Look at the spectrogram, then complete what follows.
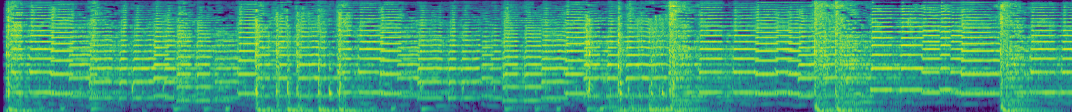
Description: Saxophone Instrumental Ringtone; punjabi instrumental ringtone

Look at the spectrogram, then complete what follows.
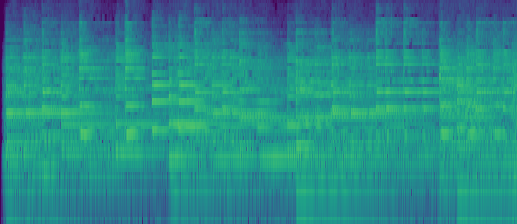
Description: Piano

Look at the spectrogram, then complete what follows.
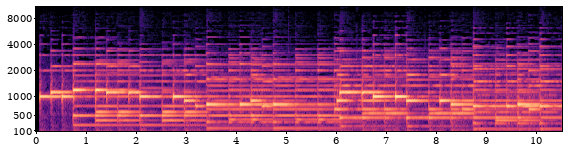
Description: Piano

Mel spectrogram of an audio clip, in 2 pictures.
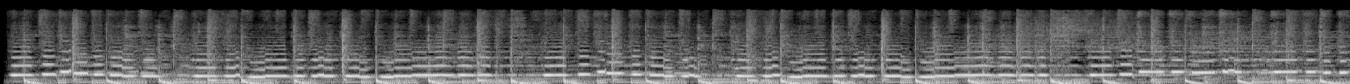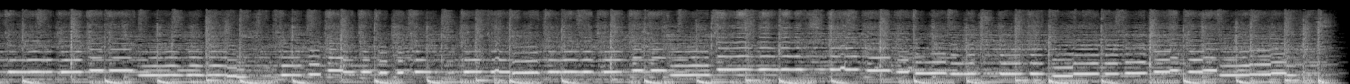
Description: Flute Instrumental Ringtone

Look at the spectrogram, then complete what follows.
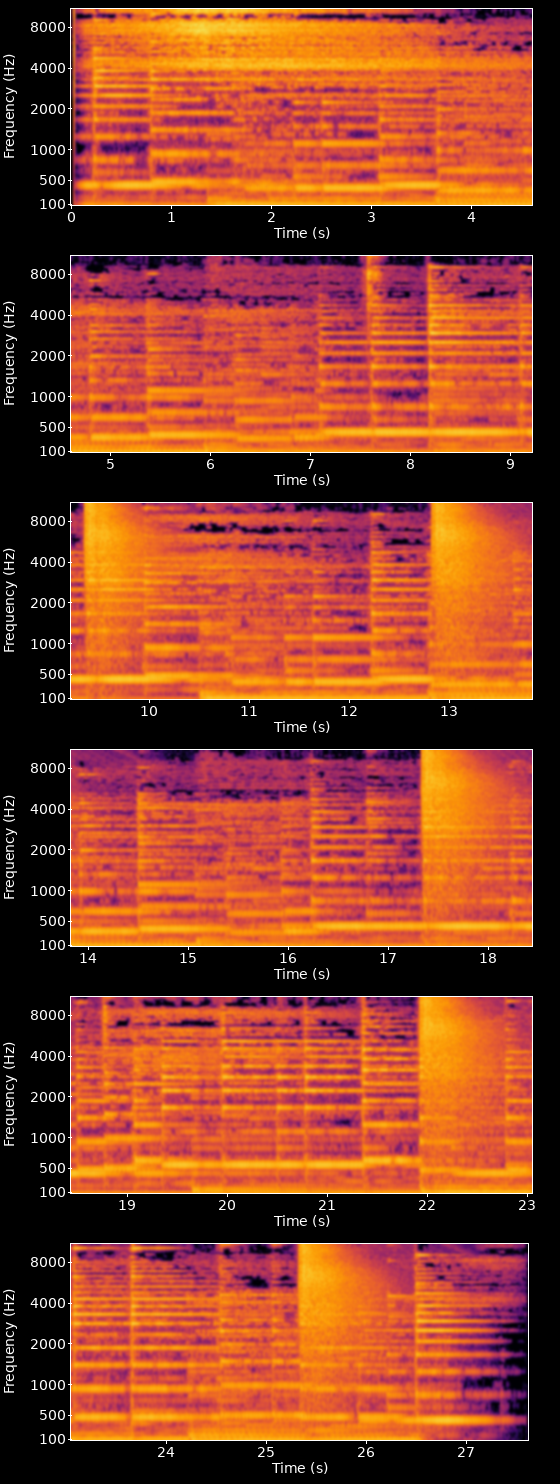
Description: Piano Instrumental Ringtone

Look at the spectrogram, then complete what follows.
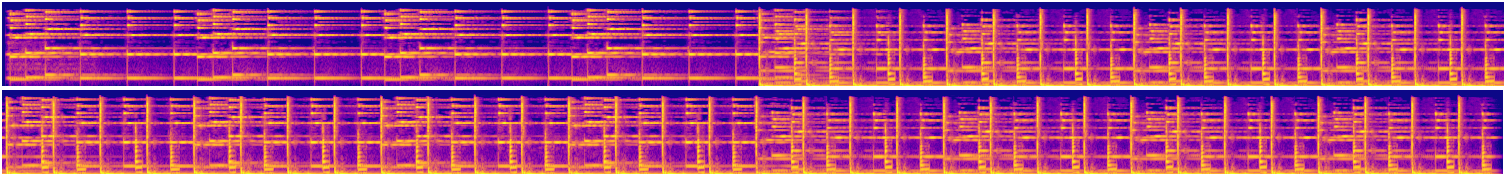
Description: Xylophone Instrumental Ringtone

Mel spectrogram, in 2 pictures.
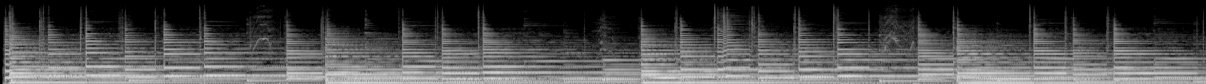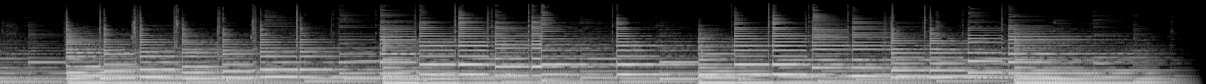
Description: Guitar Music Ringtone; Ashique 2

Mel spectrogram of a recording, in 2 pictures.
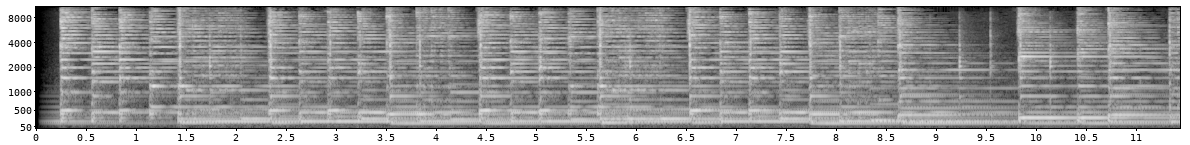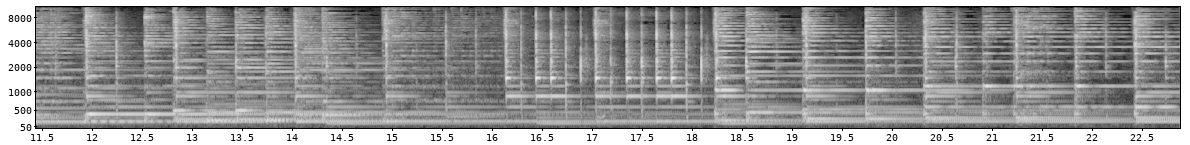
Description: Santoor Instrumental Ringtone, devotional

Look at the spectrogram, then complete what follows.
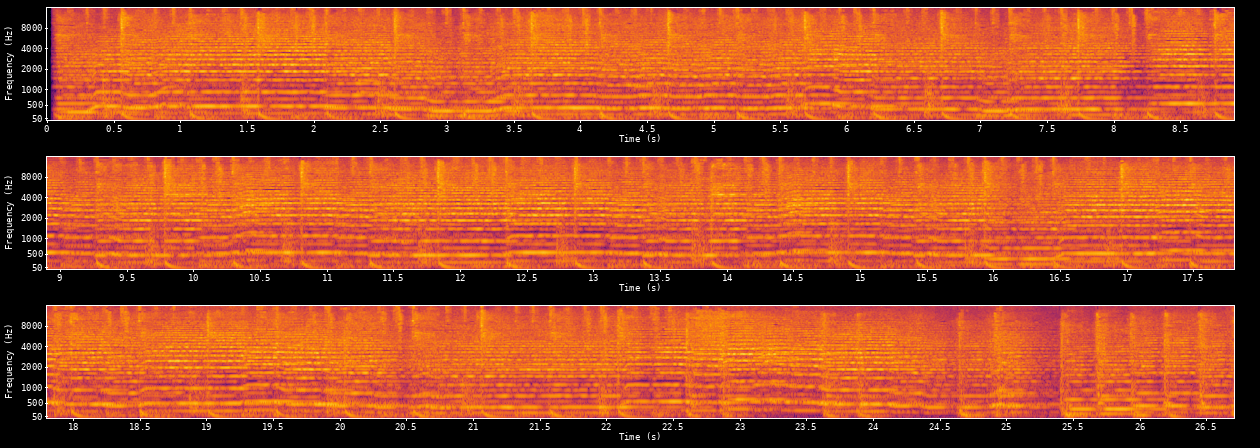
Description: Instrumental Ringtone, sytrus synth

